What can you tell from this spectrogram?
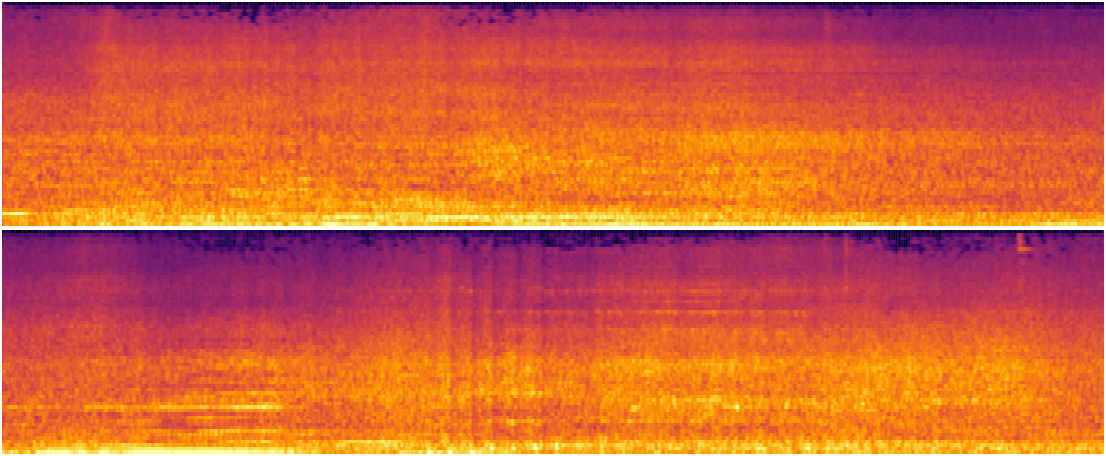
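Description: Road traffic: a steady run of vehicle engine noise, with a low engine hum that shifts in pitch and swells a little past the middle, as if a heavier vehicle passes or idles close by.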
